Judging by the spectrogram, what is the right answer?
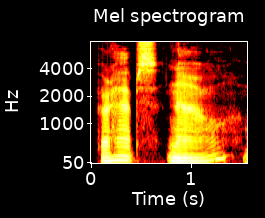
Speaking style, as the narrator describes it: Moraine said quietly

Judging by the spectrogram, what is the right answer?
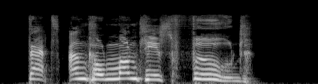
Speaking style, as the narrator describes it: Klaus cried out suddenly, his face contorted in anger

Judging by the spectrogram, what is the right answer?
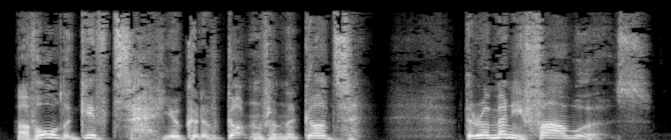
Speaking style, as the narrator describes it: Tyndall pointed out, still gasping for air

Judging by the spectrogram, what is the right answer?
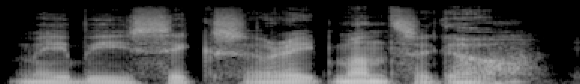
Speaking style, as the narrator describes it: he muttered

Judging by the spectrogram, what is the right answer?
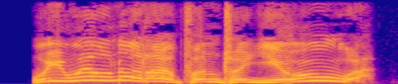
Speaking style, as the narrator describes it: Warlord Jarius shouted confidently from the walls above the gate

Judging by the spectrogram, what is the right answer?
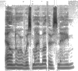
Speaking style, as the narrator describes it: she said softly

